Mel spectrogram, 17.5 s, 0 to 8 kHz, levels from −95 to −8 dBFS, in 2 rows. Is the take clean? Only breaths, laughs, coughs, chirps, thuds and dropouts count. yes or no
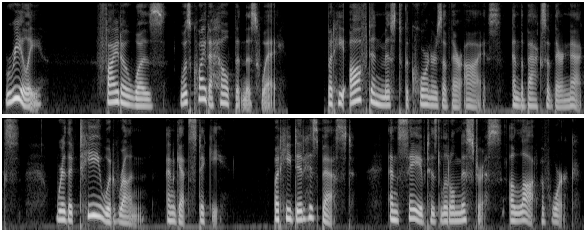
yes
